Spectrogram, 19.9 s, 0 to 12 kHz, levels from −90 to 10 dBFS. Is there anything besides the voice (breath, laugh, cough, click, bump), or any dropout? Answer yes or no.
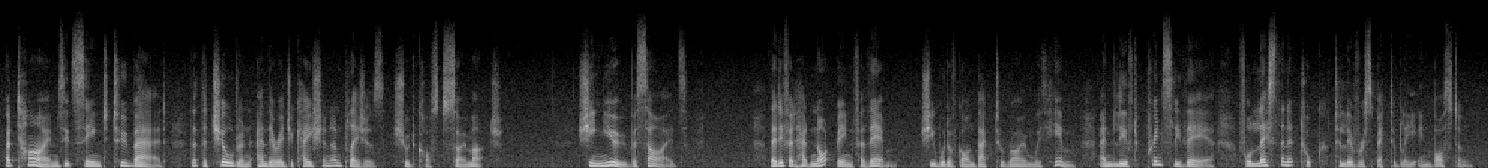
no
